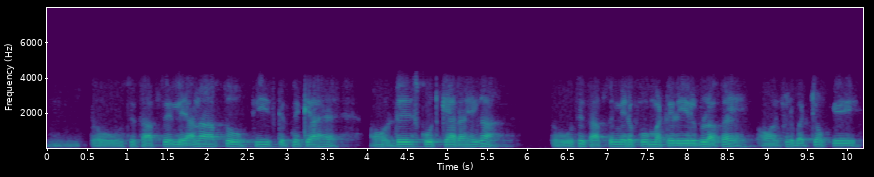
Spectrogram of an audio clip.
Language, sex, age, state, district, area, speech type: Hindi, male, 45-60, Madhya Pradesh, Hoshangabad, rural, conversation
